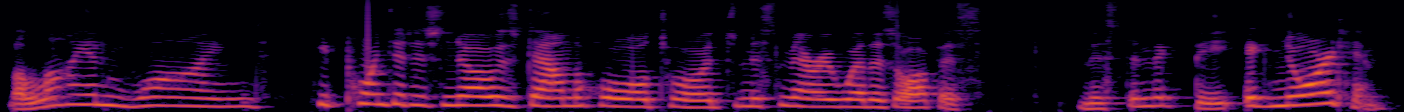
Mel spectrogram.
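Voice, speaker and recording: A woman narrating a children's picture book aloud with dramatic, expressive storytelling. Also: on the high side, measured pace.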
